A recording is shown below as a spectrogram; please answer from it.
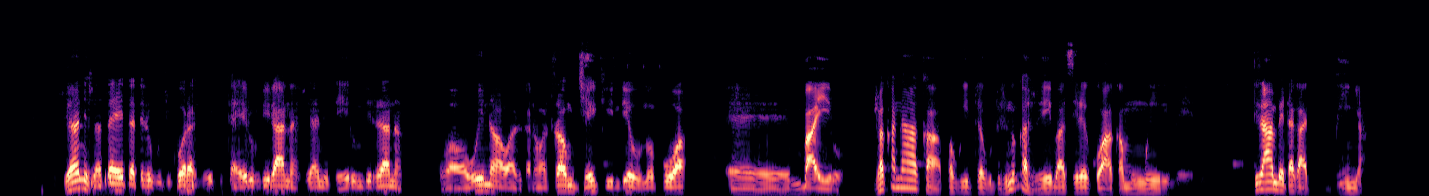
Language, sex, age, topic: Ndau, male, 18-24, health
